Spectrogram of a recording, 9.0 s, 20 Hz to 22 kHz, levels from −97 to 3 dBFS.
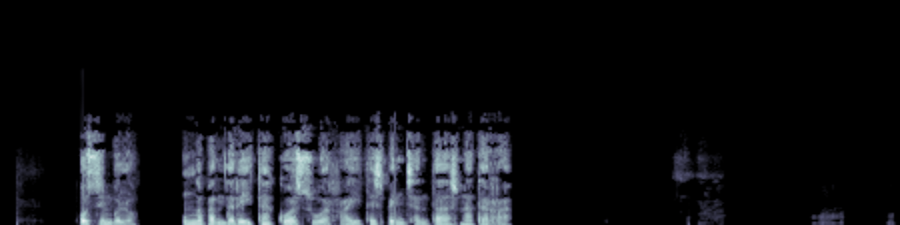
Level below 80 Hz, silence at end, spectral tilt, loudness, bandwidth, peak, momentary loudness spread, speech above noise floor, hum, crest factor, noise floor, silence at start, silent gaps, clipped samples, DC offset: -64 dBFS; 3.9 s; -3 dB/octave; -17 LUFS; 11 kHz; 0 dBFS; 12 LU; 49 dB; none; 22 dB; -68 dBFS; 0.8 s; 1.40-1.82 s; under 0.1%; under 0.1%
